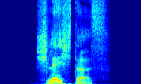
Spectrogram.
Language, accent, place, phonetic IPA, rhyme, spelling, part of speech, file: German, Germany, Berlin, [ˈʃlɛçtɐs], -ɛçtɐs, Schlächters, noun, De-Schlächters.ogg
- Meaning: genitive singular of Schlächter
